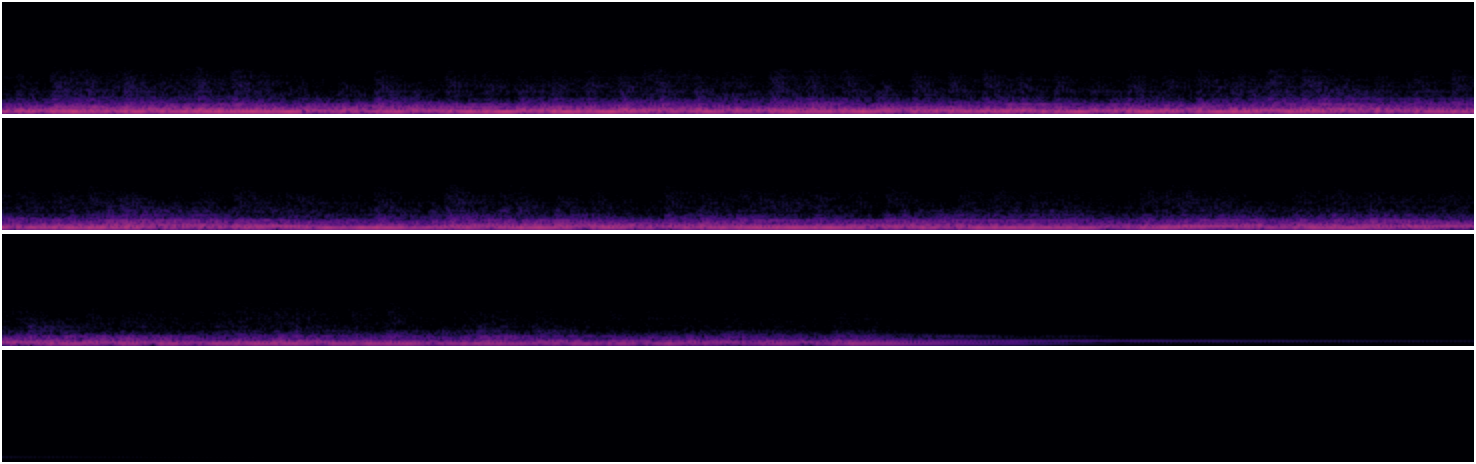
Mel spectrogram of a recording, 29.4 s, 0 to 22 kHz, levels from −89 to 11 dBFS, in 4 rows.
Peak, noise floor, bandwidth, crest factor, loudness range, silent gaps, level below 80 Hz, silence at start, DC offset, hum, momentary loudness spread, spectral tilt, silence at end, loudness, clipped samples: -30 dBFS; under -90 dBFS; 1.9 kHz; 14 dB; 10 LU; none; -62 dBFS; 0 s; under 0.1%; none; 9 LU; -13.5 dB/octave; 9.55 s; -46 LUFS; under 0.1%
